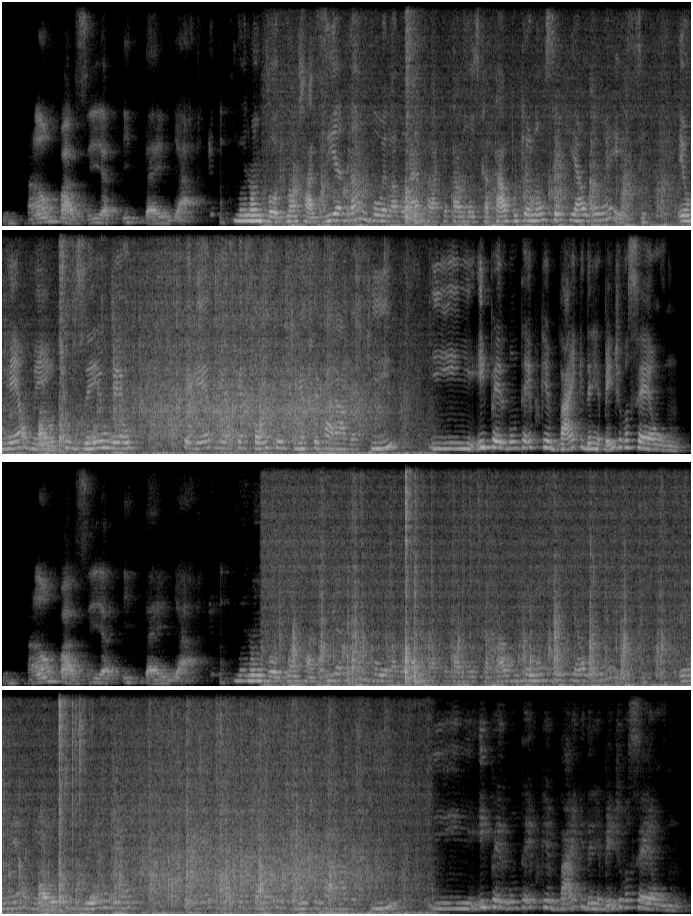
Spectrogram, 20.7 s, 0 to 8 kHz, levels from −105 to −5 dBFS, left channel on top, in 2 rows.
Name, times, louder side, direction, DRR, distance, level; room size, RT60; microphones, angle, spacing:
voice 1, 0.0-2.9 10.9-11.3 11.6-12.0 13.6-13.9, equal, 15° left, 4 dB, 0.4 m, -50 dB
voice 2, 3.5-12.3 12.7-20.5, left 6 dB, 90° left, 10 dB, 0.4 m, -47 dB
sound 1, 3.9-16.8, right 3 dB, 60° right, 0.6 m, -49 dB
Applause / Crowd, 11.4-16.7, left 2 dB, 55° left, 1.1 m, -51 dB
4.2 x 4.2 x 2.9 m, 0.69 s
head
